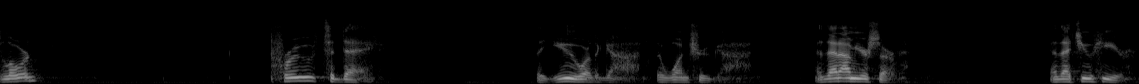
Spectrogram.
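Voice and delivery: hushed reverent prayer of Elijah; solemn prayer. Acted. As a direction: pray it quietly in awe. Elijah prays before the altar.

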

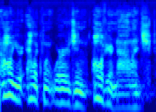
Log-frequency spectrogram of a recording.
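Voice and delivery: low, soft mock admiration; butter them up quietly, with sly sarcasm; sarcastic flattery. Paul feeding the church's ego, softly sarcastic. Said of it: "That's why he's saying".

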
